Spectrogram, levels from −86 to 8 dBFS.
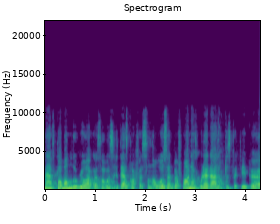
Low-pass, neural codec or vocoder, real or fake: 10.8 kHz; codec, 24 kHz, 0.9 kbps, WavTokenizer, small release; fake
